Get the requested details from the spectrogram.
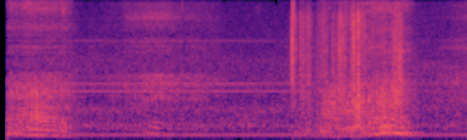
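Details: Two low, rough, vibrating breaths with a steady hum and some rustling: snoring.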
